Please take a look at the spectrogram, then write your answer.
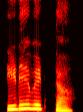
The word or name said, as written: ಇಡೆವೆಟ್ಟ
